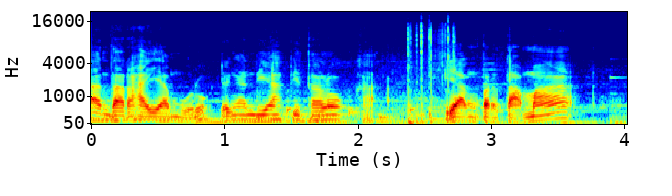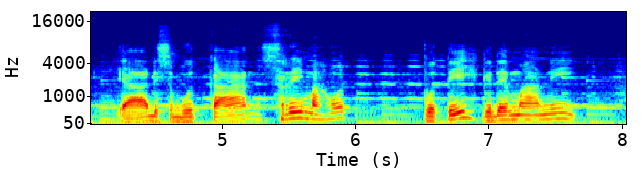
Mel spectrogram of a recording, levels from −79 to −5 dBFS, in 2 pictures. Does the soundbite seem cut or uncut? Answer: cut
